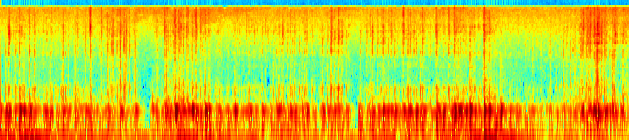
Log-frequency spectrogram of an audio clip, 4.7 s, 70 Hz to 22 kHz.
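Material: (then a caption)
Metal mesh. Fingers and nails grip and rub the top and sides of the hollow metal mesh grille on a black Blue Yeti microphone. The result is a dense, continuous low rumbling scrape, heavy in the bass with a steady band around 200 Hz and little high content, swelling and dipping without clear separate strokes.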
